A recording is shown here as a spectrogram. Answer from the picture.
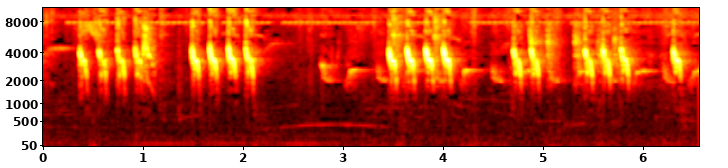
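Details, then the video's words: Ciblek, the bar-winged prinia, in lively 'narung' singing: rapid chattering bursts of bright, buzzy chips, four or five at a time, repeated in groups, with a soft hum and a low tone in the background. "CIBLEK GACOR NARUNG!"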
